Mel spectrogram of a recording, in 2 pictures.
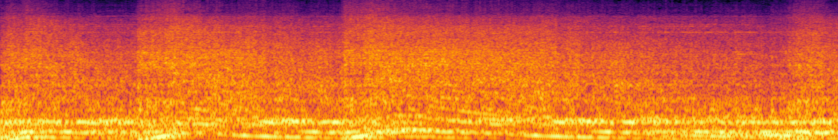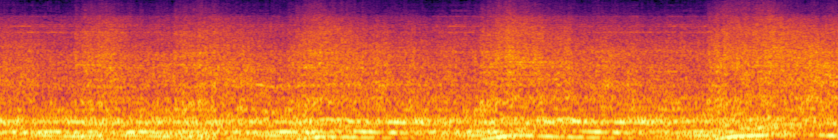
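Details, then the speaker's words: Yamaha Banshee two-stroke ATV after replacing a weak-spark ignition with Chinese eBay coil, CDI, stator and flywheel (owner suspects the stator had failed): crisp revs ringing up and dropping back in repeated blips, pulling cleanly without misfire; now runs properly. "So let's go ahead and try and fire it up quick."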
